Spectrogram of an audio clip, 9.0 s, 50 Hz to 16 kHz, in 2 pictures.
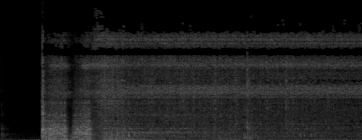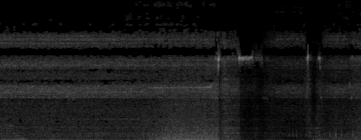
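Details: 1975 Dodge D200 crew cab, 360 V8, four-speed, long sat: catches straight away and settles into a rough, busy run with the coil jumped from the battery, as the failed ignition switch gives no start.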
